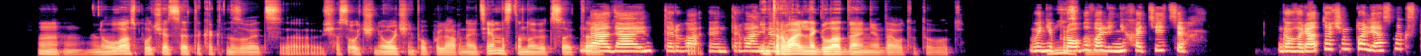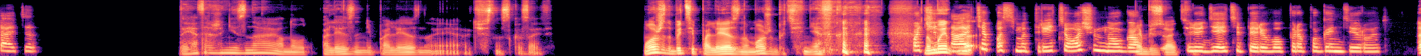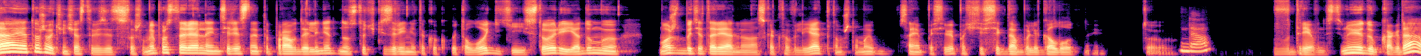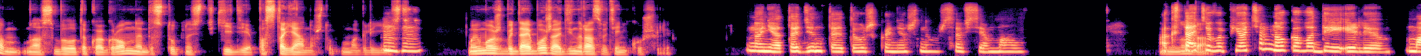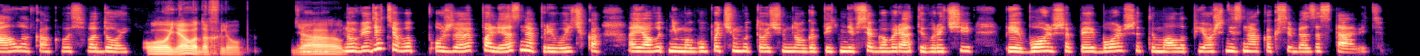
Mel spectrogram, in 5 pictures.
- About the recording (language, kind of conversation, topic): Russian, unstructured, Как ты убеждаешь близких питаться более полезной пищей?
- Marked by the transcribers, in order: other background noise; tapping; chuckle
